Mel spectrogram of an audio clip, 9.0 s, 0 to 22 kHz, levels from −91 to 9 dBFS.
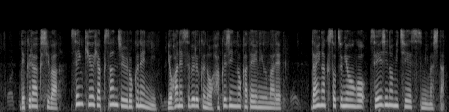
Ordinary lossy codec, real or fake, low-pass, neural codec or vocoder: Opus, 32 kbps; fake; 7.2 kHz; autoencoder, 48 kHz, 128 numbers a frame, DAC-VAE, trained on Japanese speech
